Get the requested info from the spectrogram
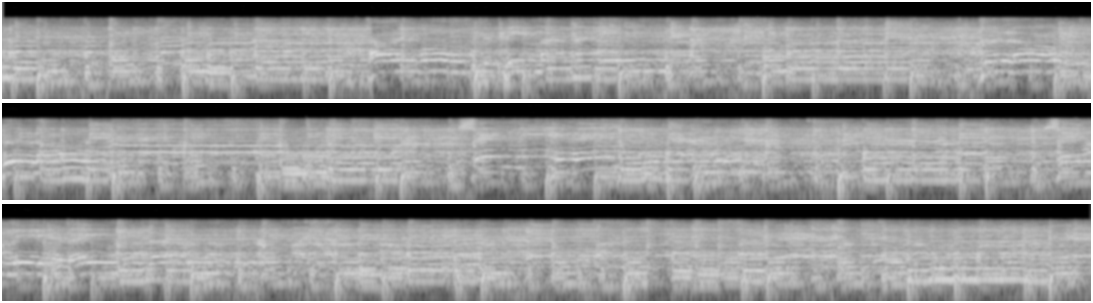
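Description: Live blues band playing: a harmonica solo with bent and held notes over acoustic and electric guitars and a drum kit.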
